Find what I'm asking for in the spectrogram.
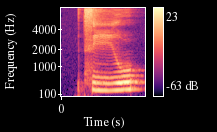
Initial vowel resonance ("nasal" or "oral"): oral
